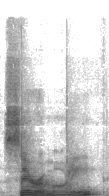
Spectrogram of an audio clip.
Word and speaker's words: ceremony: So first of all, looking at the word ceremony, we have letter C saying S in this word.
